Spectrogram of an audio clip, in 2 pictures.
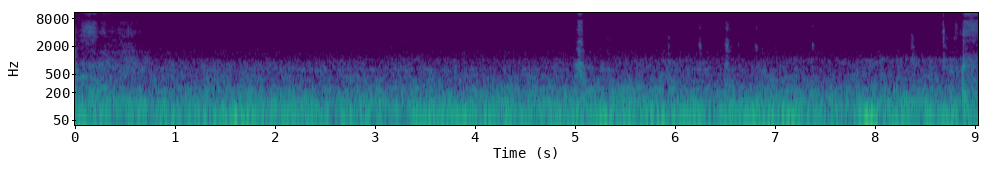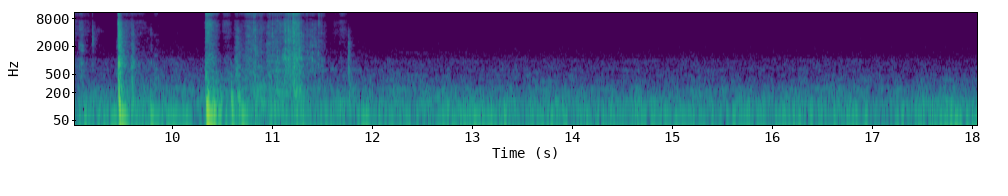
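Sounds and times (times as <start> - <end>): packaging rustling and scraping: 10.4 - 11.8.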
